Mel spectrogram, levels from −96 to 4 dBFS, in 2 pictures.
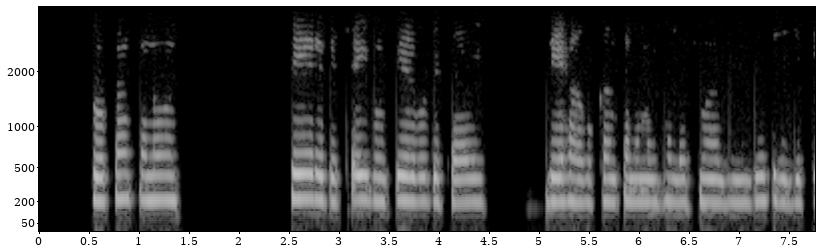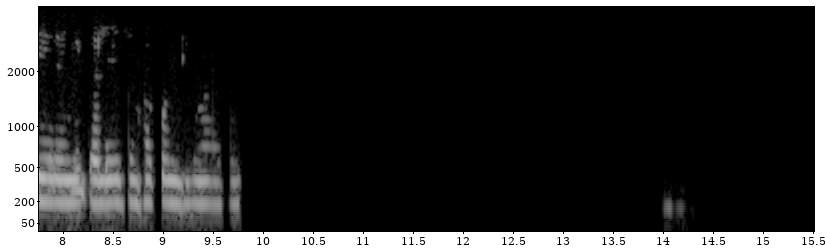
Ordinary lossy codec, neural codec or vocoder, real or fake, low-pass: Opus, 24 kbps; none; real; 3.6 kHz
